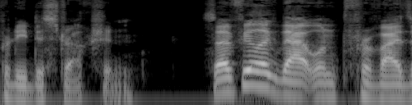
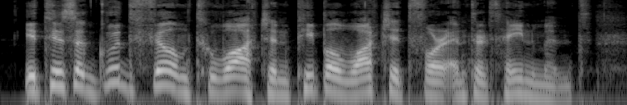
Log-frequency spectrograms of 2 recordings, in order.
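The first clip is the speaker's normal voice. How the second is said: attempted Russian accent; 5 semitones higher, 3 dB louder than usual. Attempting a line in a Russian accent, knowing a take can be edited out. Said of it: "I want to attempt this in a Russian accent".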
